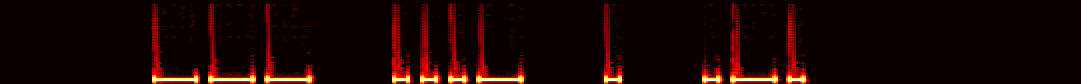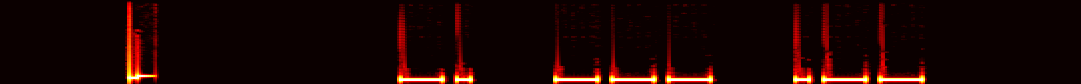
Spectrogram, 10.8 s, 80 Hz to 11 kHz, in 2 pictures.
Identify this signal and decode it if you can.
Morse code, heard as a keyed tone, about 17 wpm, spaced as for 12 wpm, 700 Hz. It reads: OVER NOW
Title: 2x Character Spacing - Top 100 Words - 17wpm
